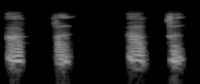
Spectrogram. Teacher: زبان کی جڑ اوپر کے نرم تالو سے لگتی ہے، قوے کے قریب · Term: قاف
